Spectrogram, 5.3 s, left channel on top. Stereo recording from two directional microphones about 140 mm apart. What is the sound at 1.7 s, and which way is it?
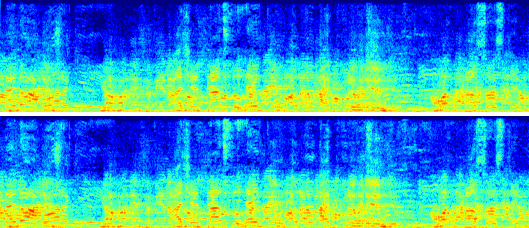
Speech, 20° right (ahead or behind).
